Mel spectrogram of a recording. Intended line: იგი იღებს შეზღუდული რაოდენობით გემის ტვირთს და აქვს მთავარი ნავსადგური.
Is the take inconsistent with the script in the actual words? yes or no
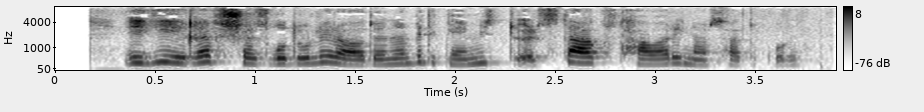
no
